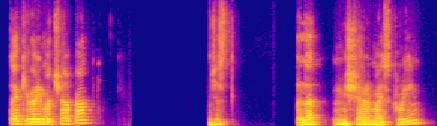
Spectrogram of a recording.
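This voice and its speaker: At a very slow pace and with long, frequent pauses, a man speaks with ordinary pitch variation. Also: fairly high pitch for a man. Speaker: software engineer presenter. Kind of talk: webinar presentation. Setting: video call. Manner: halting, many fillers.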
